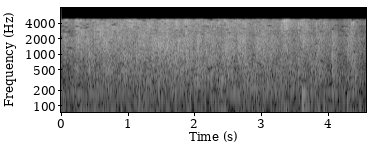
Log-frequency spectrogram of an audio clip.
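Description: An audience claps steadily, a dense, even wash of many hands that holds at the same moderate loudness throughout, with no voices heard.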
